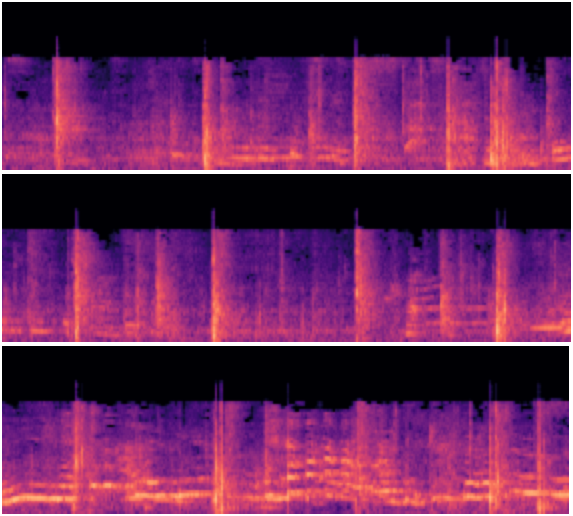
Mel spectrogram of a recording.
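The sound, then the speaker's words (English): A steady hand-drum rhythm of sharp slaps and deeper booms, with accented hits falling on alternating beats; a voice talks over the pattern, growing more prominent toward the end. “You go like that, except you accent this one on every other, on the off downbeat, you give a slap. The boom.”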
